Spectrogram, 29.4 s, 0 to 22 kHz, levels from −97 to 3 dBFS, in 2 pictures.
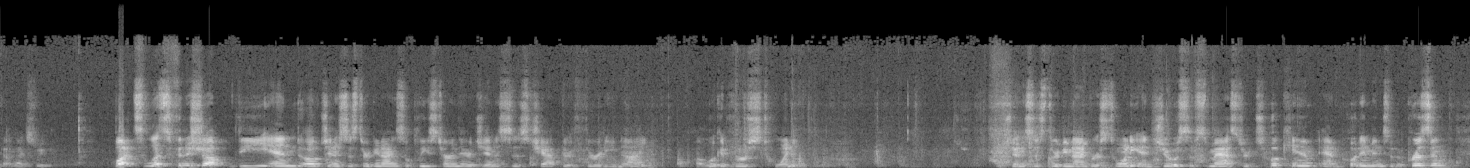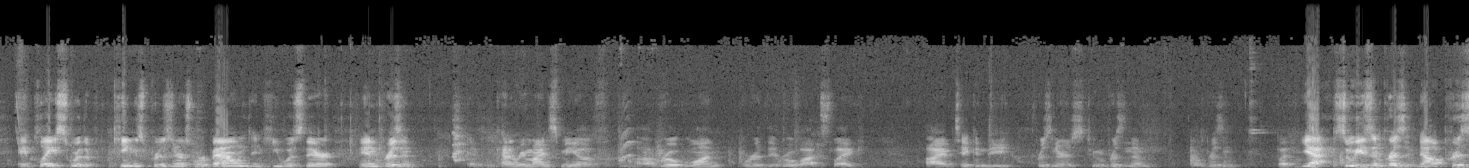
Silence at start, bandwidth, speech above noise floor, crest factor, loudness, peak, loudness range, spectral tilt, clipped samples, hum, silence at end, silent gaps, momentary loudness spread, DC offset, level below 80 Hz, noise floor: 0 s; 17.5 kHz; 26 dB; 20 dB; -17 LUFS; 0 dBFS; 10 LU; -0.5 dB/octave; under 0.1%; none; 0 s; none; 21 LU; under 0.1%; -64 dBFS; -45 dBFS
